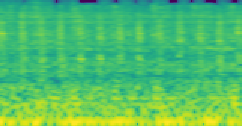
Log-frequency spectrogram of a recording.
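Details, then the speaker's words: Car that shut off while idling and became hard to crank, restarted at idle: loud sharp metallic knocking repeating steadily; oil pressure seems good, owner unsure if rod or lifter, source not confirmed, engine to be pulled. "so we're not sure might be a robbery might be a liquor we really don't know but it's pretty loud and"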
